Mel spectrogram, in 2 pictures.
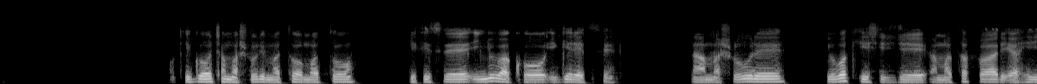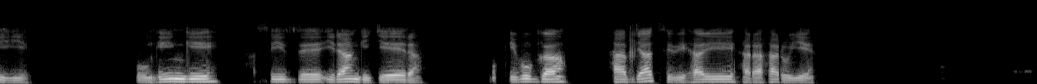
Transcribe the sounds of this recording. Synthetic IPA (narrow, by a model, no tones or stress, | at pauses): mukʰiɡo̞t͡ʃamaʃuːɾimatʰo̞matʰo̞ | ɡ̥ifise̞iɲuβakʰo̞iɡe̞ɾe̞t͡se̞ | n̥amaʃuːɾe̞ | juːβakʰiːʃid͡ʒe̞amatafaːɾiaɦije̞ | kʰuŋ̥hiːŋɡi | hasize̞iɾaːŋɡiɟe̞ːɾa | mukiβuɡa | havjaːt͡siβiɦaɾihaɾahaɾuje̞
